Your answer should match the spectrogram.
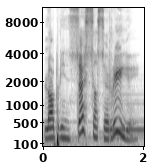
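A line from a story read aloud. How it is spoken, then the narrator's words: Exultant exclamation. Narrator (Spanish): exclamó el rey exultante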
